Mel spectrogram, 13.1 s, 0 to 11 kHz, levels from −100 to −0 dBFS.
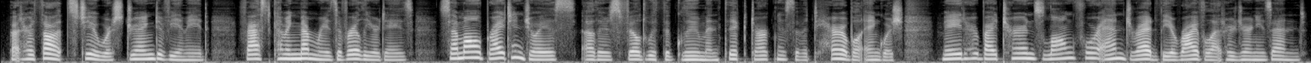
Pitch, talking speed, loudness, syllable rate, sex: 215 Hz, 205 wpm, -19 LUFS, 5.1 syllables/s, female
